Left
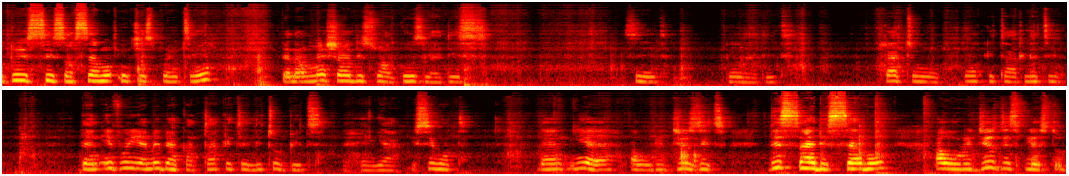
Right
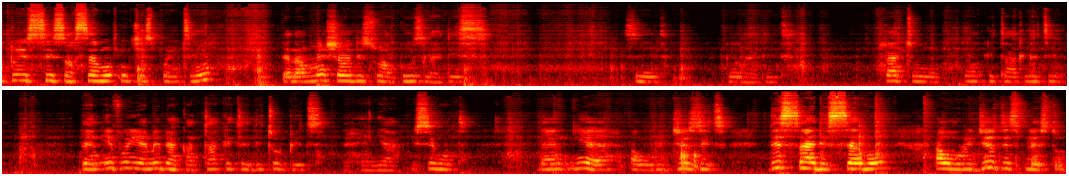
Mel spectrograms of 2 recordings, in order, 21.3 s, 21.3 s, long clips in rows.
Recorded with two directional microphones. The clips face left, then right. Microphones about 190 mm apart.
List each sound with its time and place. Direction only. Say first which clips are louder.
0.1 s speech: left 9 dB; 20° left (ahead or behind)
8.8 s speech: left 4 dB; 20° left (ahead or behind)
16.0 s speech: left 4 dB; 15° left (ahead or behind)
